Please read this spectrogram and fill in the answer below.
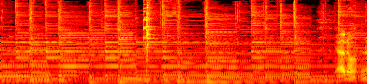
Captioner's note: mellow music; horseshoe clanking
